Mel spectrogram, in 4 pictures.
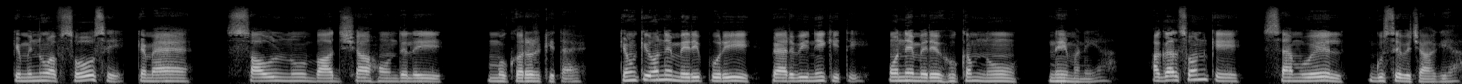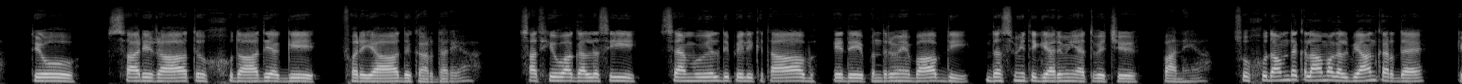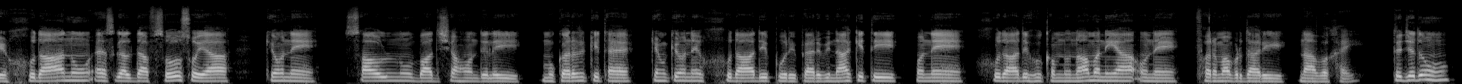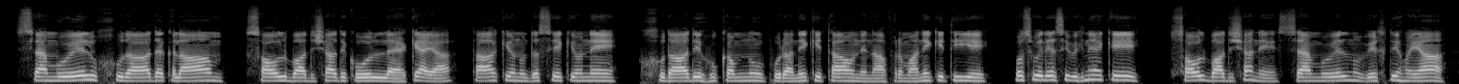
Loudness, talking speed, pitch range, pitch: -21 LUFS, 155 wpm, 150-175 Hz, 165 Hz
